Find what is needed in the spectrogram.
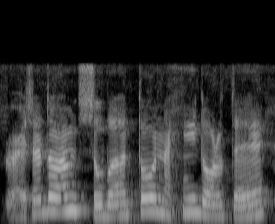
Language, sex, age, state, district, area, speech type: Urdu, male, 45-60, Uttar Pradesh, Gautam Buddha Nagar, urban, spontaneous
